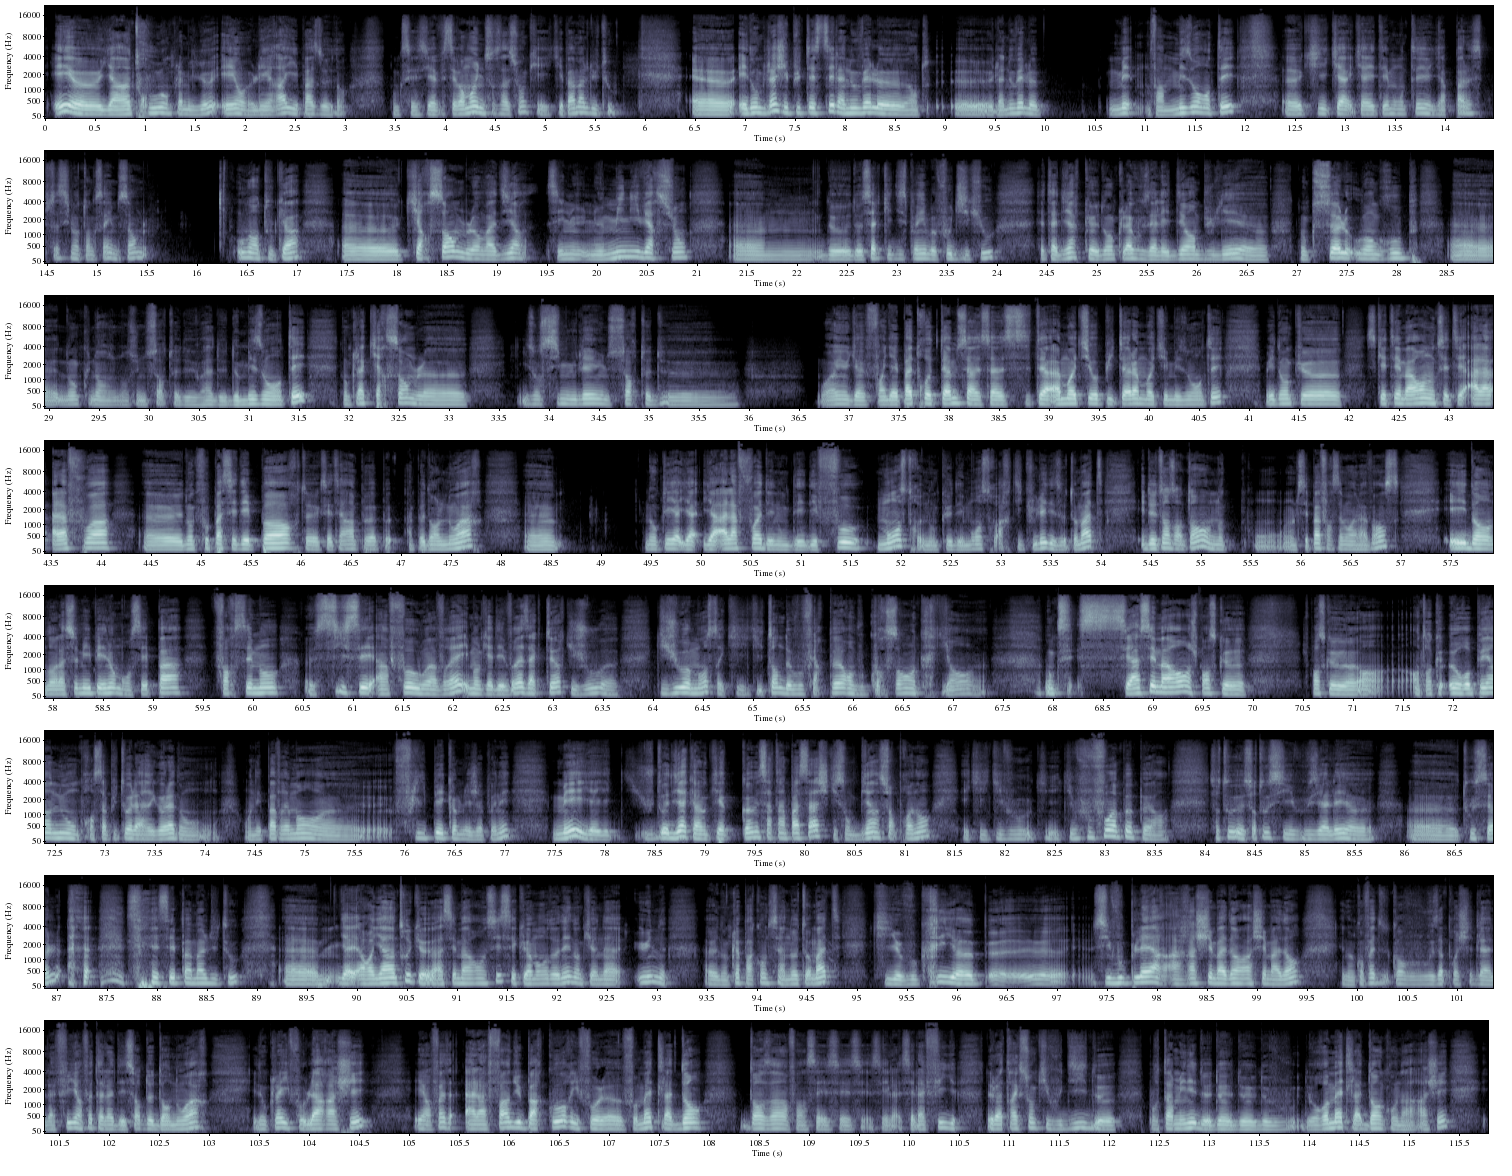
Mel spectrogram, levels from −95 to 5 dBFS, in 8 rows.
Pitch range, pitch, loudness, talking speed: 110-140 Hz, 120 Hz, -24 LUFS, 230 wpm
